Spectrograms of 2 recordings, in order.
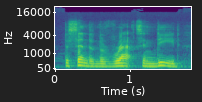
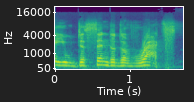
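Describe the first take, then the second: First: Understated indignant muttered repeat; mildly huffy, lowered indignation; offended echo. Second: Slow, emphatic contempt; drawn-out scornful challenge; angry insult. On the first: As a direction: repeat the insult with wounded dignity. Bilbo echoes the insult, offended. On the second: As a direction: spit out the insult as an accusation. Thorin insults Bilbo. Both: A narrator's reading.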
